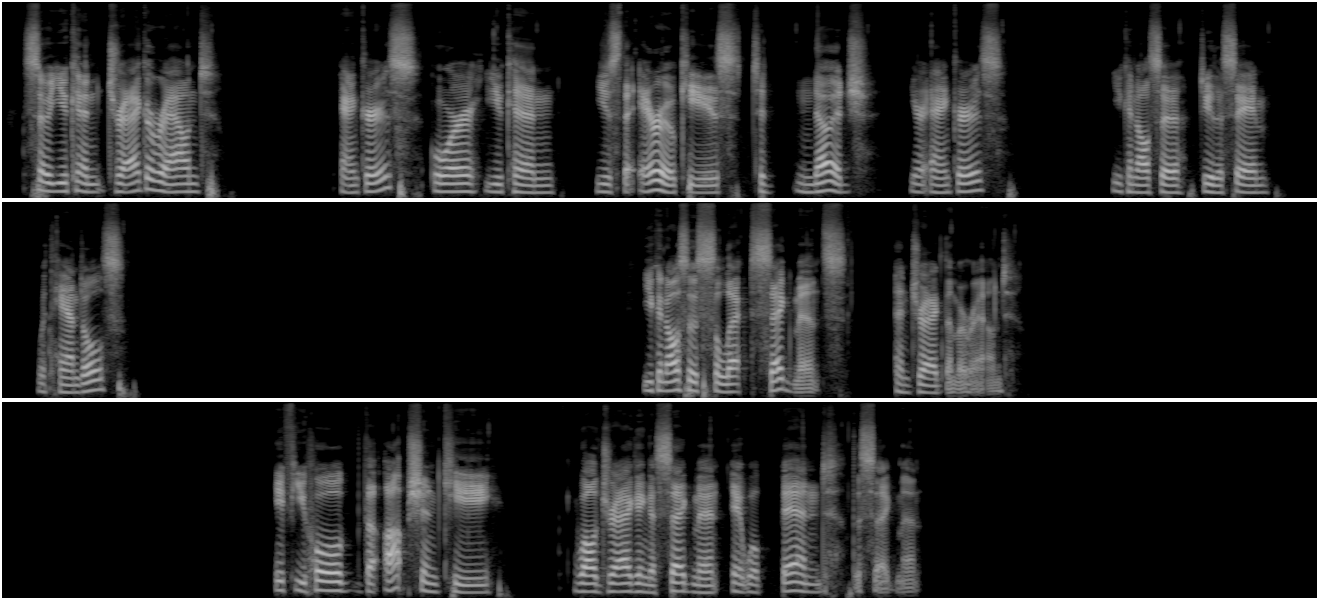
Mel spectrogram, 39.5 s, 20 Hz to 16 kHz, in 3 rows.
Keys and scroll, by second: 5.7 Left, 7.8 Up, 9.6 Right, 12.6 Left, 14.1 Right, 15.4 Up.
